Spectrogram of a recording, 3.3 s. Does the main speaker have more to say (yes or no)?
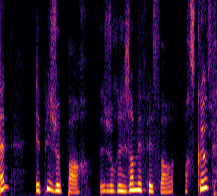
yes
